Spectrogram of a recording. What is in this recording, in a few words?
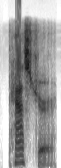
"pasture", American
